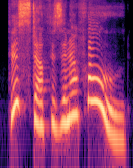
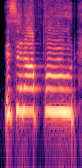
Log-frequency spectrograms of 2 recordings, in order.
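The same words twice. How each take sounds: First: Said in the usual way. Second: It's in our food, food hit higher and louder; stress on food. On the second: Real, not acted. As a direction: drive home food.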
